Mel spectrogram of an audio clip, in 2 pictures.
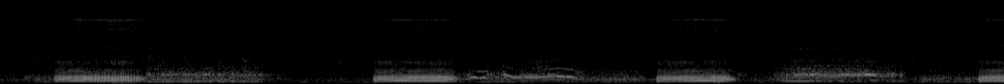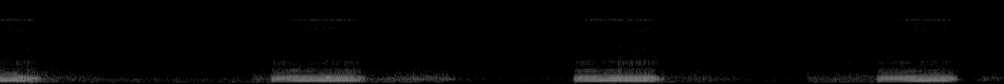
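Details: French Bulldogs sleeping inside the house, producing a long run of about seven rough, vibrating snores spaced some three seconds apart, each loud inhale trailed by a quieter whistling breath out.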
